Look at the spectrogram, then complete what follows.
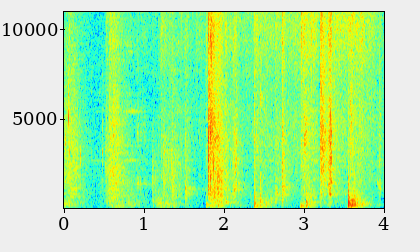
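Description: A string of hollow, pitched pops from a measured set of PVC tubes (percussive panpipes called pans) slapped on the open end with a specially designed mallet, about eight strikes in a loose rhythm at shifting low pitches, growing louder toward the end.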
